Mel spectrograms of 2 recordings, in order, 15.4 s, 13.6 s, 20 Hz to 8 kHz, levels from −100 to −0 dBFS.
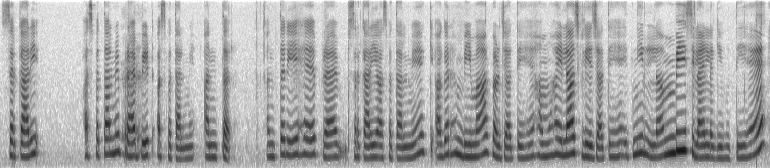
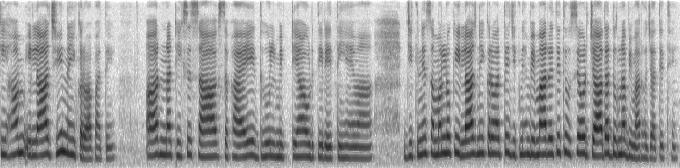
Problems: none marked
